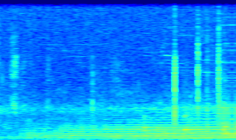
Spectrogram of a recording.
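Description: Marching band entering on a held brass chord right at the start, swelling louder as it is sustained.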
